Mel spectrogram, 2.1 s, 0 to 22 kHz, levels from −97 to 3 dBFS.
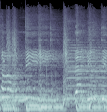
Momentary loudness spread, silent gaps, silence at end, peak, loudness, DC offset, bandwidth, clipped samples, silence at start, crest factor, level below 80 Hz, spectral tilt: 4 LU; none; 0 s; 0 dBFS; -17 LUFS; under 0.1%; 18.5 kHz; under 0.1%; 0 s; 16 dB; -30 dBFS; -5 dB/octave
